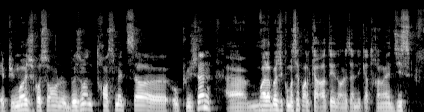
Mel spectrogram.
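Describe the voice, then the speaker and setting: The speaker is a man with a medium pitch. He talks at a fairly quick pace with ordinary pitch variation. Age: 40s. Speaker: MMA coach. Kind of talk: casual interview. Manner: hesitant, many fillers.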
